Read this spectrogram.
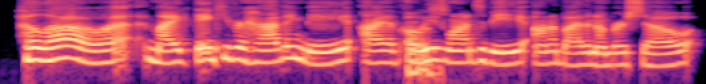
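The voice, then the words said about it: Hoarse, nearly lost voice. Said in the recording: “my voice is pretty much gone... I don't usually sound like that, although I sound a little better right now.”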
